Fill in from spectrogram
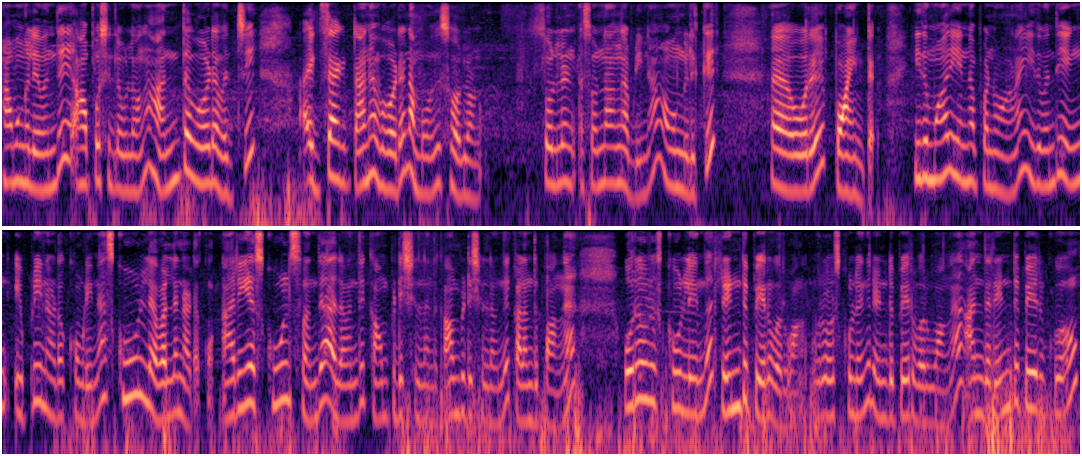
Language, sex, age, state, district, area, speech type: Tamil, female, 30-45, Tamil Nadu, Thanjavur, urban, spontaneous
